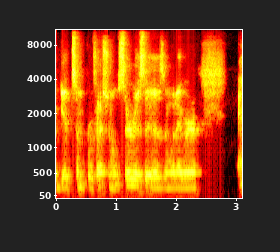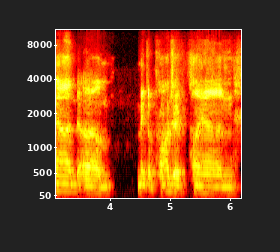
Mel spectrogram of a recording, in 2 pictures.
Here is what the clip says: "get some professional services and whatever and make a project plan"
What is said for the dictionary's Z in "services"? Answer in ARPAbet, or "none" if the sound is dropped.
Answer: Z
